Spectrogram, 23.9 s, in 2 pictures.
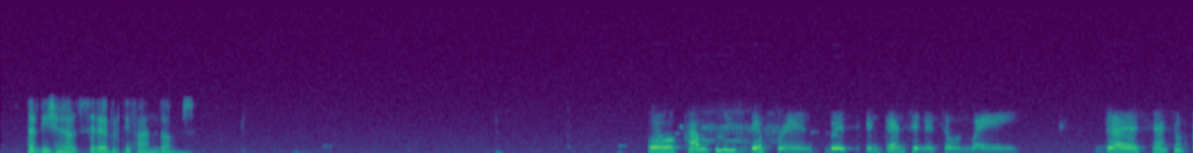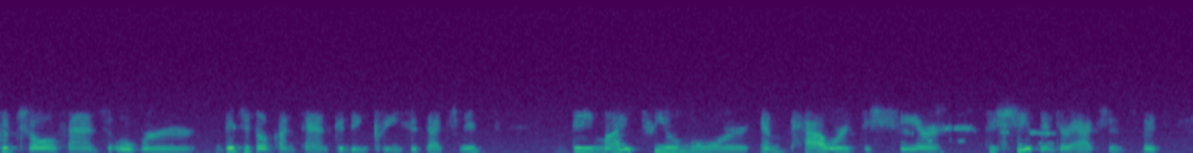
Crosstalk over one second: none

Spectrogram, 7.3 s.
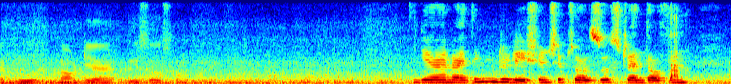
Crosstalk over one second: none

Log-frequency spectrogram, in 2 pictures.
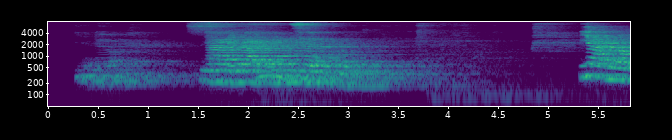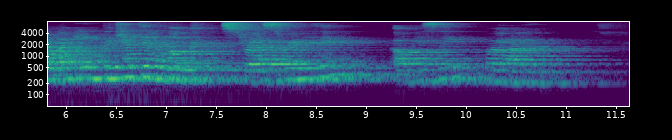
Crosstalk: present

